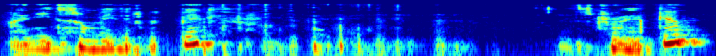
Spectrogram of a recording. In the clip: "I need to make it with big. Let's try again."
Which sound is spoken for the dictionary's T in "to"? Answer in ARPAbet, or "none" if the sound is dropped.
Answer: S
